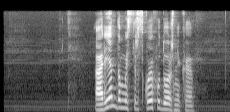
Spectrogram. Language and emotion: Russian, neutral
